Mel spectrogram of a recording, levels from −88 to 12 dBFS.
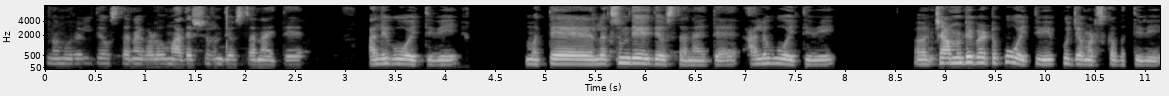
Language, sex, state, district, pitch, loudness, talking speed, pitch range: Kannada, female, Karnataka, Mysore, 170 Hz, -20 LUFS, 115 wpm, 160-185 Hz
